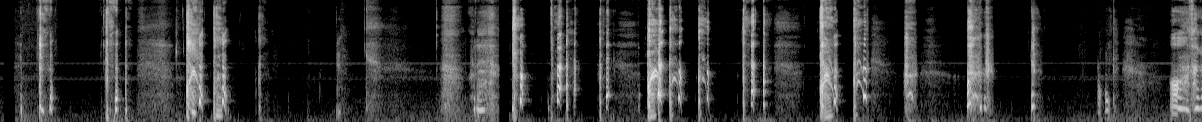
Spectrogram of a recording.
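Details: Girl coughing, possibly with a cold and fever: repeated sharp, harsh coughs in short fits with brief pauses, about twenty bursts in all.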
